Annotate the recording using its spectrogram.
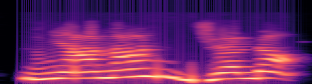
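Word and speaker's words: ज्ञानाञ्जन: Jnananjana. So it sounded like la. I was not too sure whether you pronounced it as la or na. It is Jnananjana Shalakaya. Nakara.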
